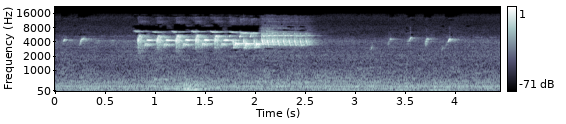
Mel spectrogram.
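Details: European goldfinch singing a quick burst of bright, high twittering notes for under two seconds that run into a dense buzzy trill, with a few soft scattered chirps before and after against a quiet background.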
